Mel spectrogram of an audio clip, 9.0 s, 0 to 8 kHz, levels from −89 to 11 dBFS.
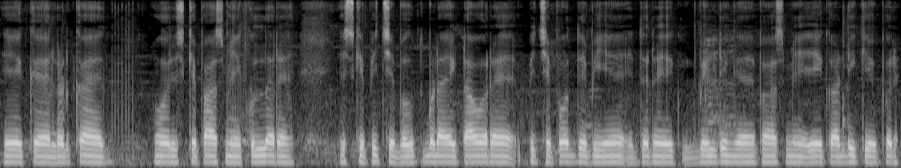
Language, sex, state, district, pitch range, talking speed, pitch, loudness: Hindi, male, Rajasthan, Bikaner, 110-115 Hz, 205 wpm, 115 Hz, -15 LUFS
